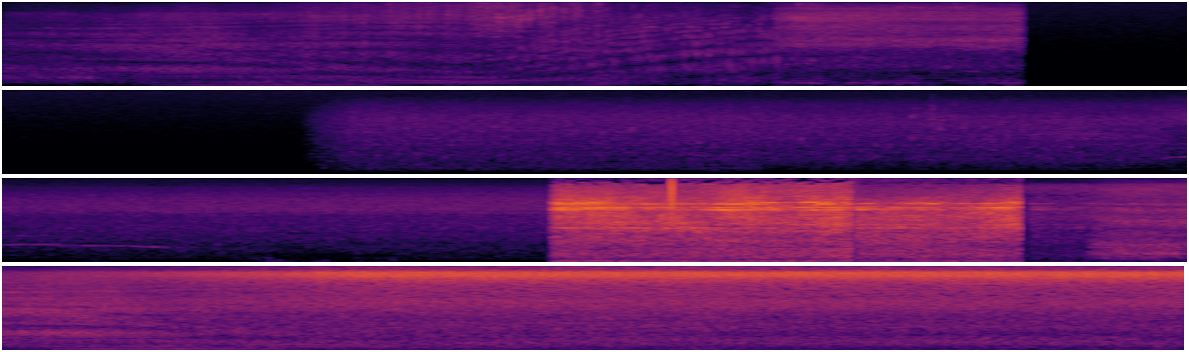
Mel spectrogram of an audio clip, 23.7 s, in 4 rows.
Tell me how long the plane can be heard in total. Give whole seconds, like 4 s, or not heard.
12 s.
